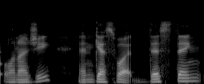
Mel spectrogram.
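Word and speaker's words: 同: So the pronunciation is do or onaji.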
